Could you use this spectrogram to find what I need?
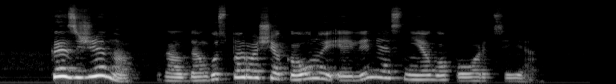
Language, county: Lithuanian, Šiauliai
